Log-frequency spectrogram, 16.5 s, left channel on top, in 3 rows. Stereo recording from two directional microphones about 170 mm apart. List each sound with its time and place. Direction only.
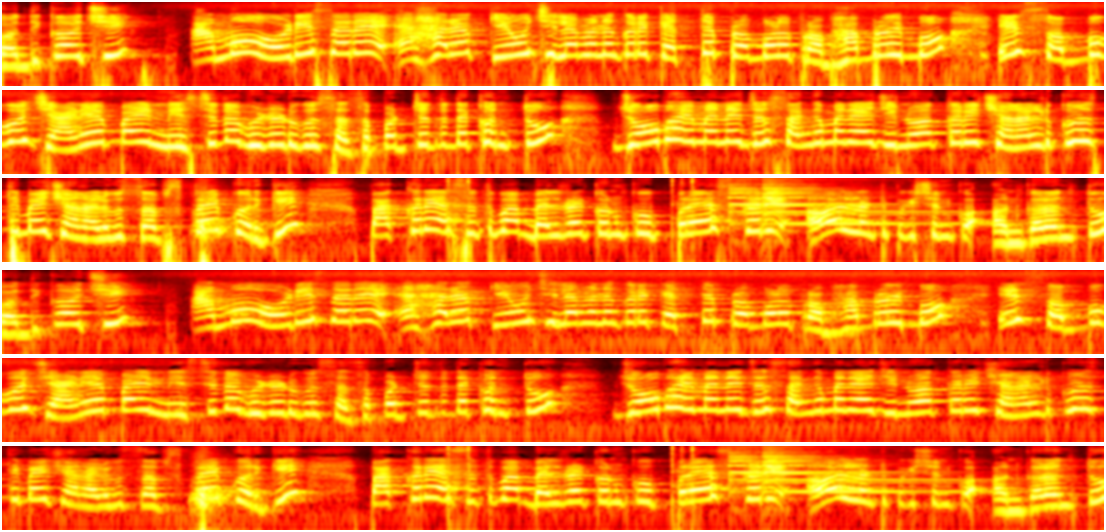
0.0 s speech: 25° left (ahead or behind)
1.1 s speech: 35° left (ahead or behind)
4.9 s a woman's voice: 25° left (ahead or behind)
14.6 s clang: centre (ahead or behind)
15.1 s a woman's voice: 20° left (ahead or behind)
